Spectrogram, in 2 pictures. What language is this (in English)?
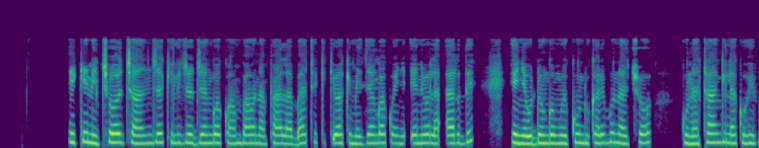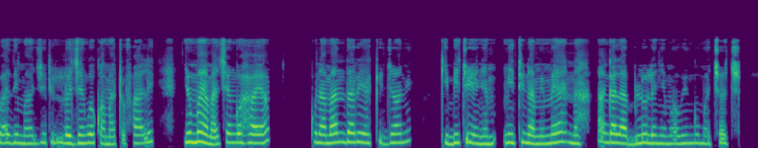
Swahili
